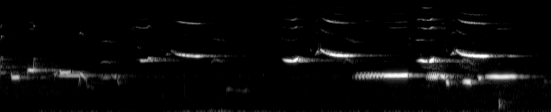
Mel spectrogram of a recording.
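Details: Pied butcherbird from wooded areas of New England, NSW, Australia, with a clear voice; mellow, flute-like whistled phrases, some slurred upward, others level and sustained, delivered in several runs with brief gaps between them.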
